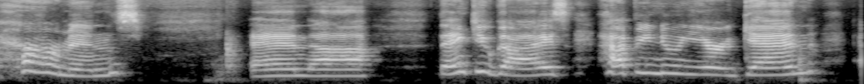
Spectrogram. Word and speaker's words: Heuermann: say it right because it's not how I said it growing up. Heuermann's, and we always knew it at Herman's, but Heuermann's.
